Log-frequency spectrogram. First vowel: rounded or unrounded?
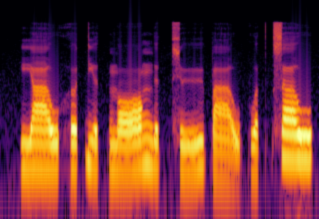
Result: unrounded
